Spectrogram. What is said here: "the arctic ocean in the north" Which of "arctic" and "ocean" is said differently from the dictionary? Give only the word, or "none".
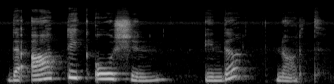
none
